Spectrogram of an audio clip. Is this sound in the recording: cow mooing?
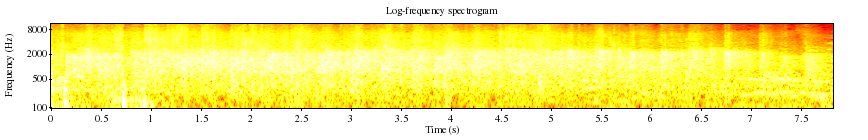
no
